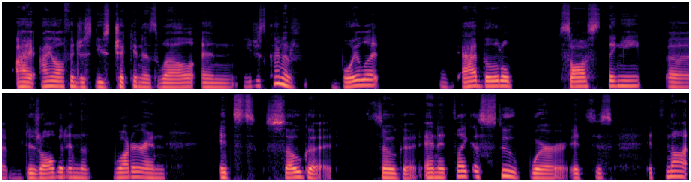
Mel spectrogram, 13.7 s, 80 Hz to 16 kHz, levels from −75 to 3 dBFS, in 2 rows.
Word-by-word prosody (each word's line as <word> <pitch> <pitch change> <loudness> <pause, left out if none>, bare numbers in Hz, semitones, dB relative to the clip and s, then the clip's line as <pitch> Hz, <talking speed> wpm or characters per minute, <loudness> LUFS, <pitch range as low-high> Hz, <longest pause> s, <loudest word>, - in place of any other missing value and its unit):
I 155 -1 +4
I 165 +1 +1
often 170 -1 +1
just 150 0 -5
use 150 -1 -1
chicken 160 -1 0
as 140 -1 -4
well, 145 +1 +1
and 140 -1 -3
you 160 0 -13
just 180 +1 -11
kind 255 -3 +5
of 150 -10 -1 0.3
boil 160 +10 +3
it, 200 - -1 0.8
add 170 +3 +3
the 170 - +5
little 175 -1 +5 0.4
sauce 165 0 +1
thingy, 180 0 0 0.3
uh, 145 -2 -2 0.2
dissolve 155 +2 +2
it 165 - +2
in 165 -1 -2
the 155 -1 -4 0.2
water, 170 +2 +1
and 150 -2 -1 0.5
it's 165 -2 -1
so 165 +2 +4
good. 165 -2 +1 0.3
So 155 -1 +3
good, 140 -2 -4
and 165 0 +3
it's 160 +4 -1
like 195 0 +3
a 190 - 0
soup 185 -3 0
where 150 -2 +2
it's 150 -1 -4
just 150 -1 -5 0.3
it's 155 -1 -12
not 190 0 +2
160 Hz, 185 wpm, -24 LUFS, 150-170 Hz, 0.8 s, kind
